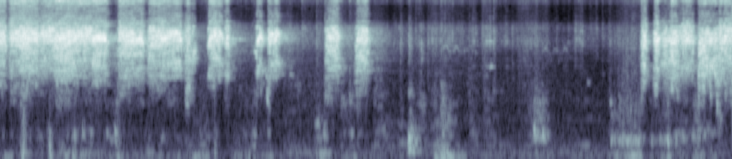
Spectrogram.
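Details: Colourful budgerigars in a colony chirp in dense, hissy high bursts, loud at the start and end with a quieter gap of scattered clicks and faint low thumps in the middle.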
